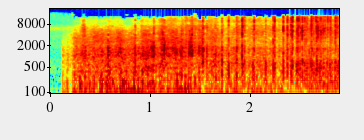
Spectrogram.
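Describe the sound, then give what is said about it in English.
Fireworks go off on a stretch of the Coquihalla highway after a crash, in a dense, continuous barrage of sharp pops and crackles, loud, with rapid overlapping bursts filling the whole stretch and no voices. “The crash that sparked thousands of explosions in the air, next on the NewsHour.”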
